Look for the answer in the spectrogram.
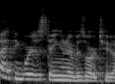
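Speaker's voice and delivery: ordinary delivery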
